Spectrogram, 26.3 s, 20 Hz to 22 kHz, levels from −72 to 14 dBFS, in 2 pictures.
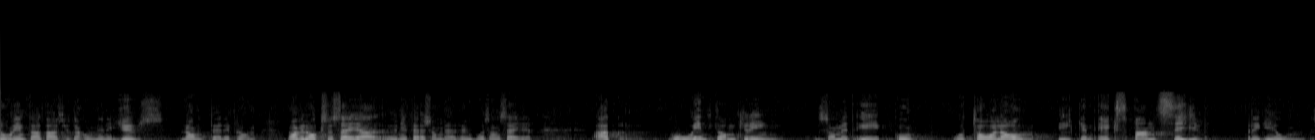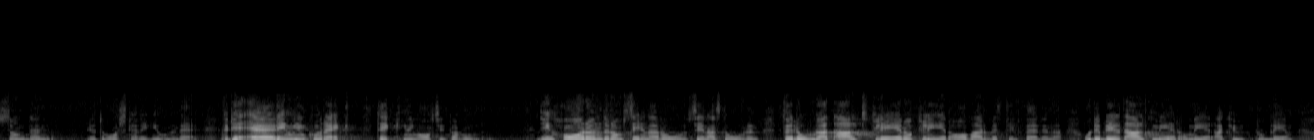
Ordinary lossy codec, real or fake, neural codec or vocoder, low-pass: none; fake; codec, 16 kHz, 2 kbps, FunCodec, trained on Chinese and English, 25 frames a second; none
